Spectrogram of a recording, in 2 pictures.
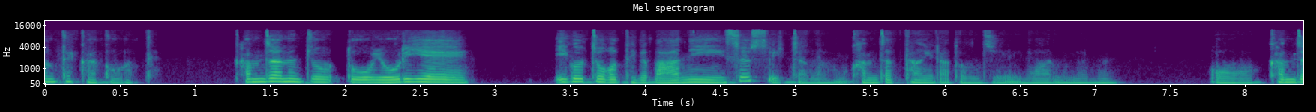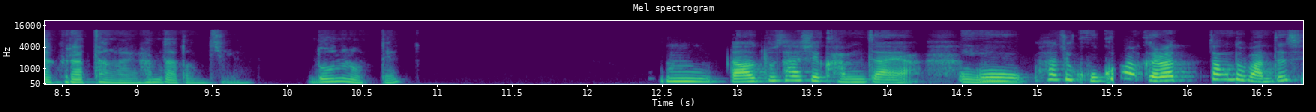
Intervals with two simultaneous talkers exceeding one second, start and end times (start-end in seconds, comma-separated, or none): none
